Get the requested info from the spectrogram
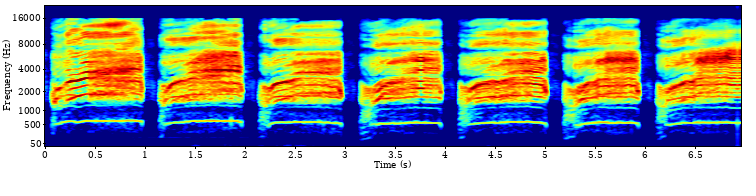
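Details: A pig screams in long, harsh, high squeals, each lasting close to a second, repeated regularly about once per second with short pauses and no other sounds.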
